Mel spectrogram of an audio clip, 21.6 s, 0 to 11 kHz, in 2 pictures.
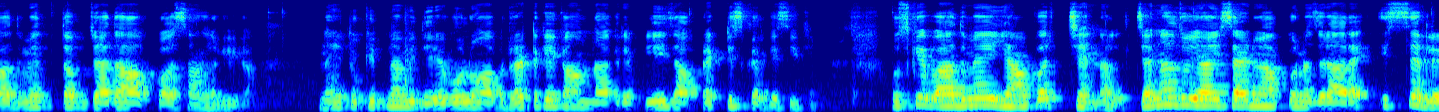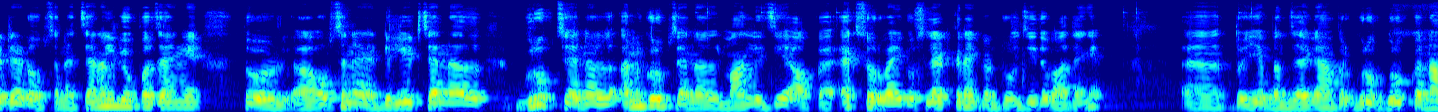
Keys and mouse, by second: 0.5-2.1 drag, 2.9 alt+a, 4.3-8.6 drag, 9.6-12.3 drag, 17.6-19.2 drag, 19.2 ctrl+g.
